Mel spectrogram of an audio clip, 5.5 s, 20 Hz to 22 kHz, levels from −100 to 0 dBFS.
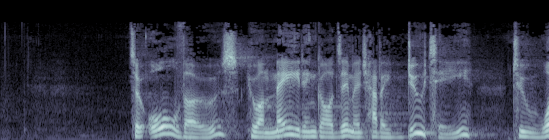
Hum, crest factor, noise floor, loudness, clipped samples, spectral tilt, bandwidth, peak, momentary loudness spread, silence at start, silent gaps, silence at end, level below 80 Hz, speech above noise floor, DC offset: none; 20 dB; -65 dBFS; -25 LUFS; under 0.1%; -4 dB/octave; 11.5 kHz; -6 dBFS; 7 LU; 1.3 s; none; 0 s; -62 dBFS; 40 dB; under 0.1%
